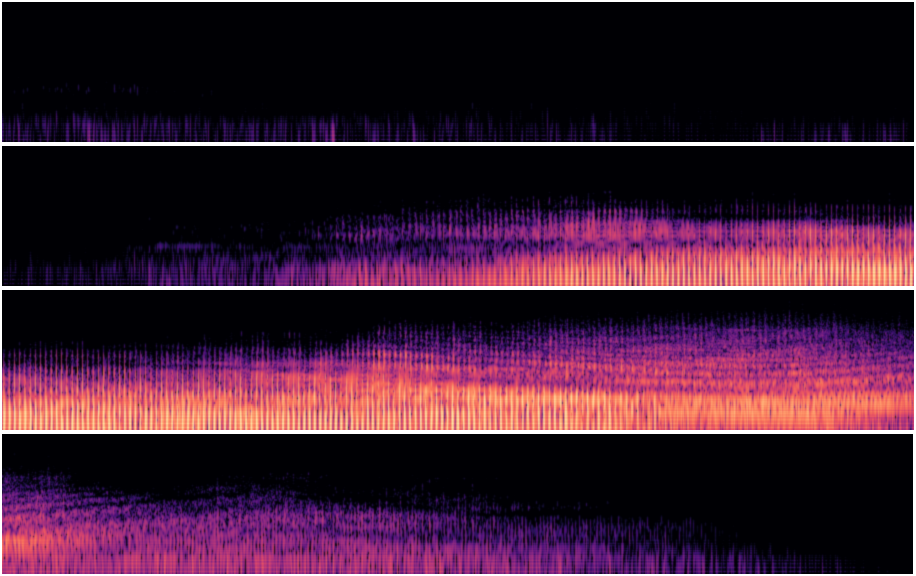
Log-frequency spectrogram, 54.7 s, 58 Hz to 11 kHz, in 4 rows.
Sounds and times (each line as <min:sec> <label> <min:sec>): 0:00.0 Helicopter 0:11.2
0:12.2 Helicopter 0:53.5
